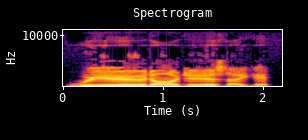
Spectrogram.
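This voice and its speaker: A man voicing a big, good-natured Gaul who talks slowly and ponderously. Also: low-pitched, animated, no room sound, phone-quality sound, full character voice. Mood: baffled. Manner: slow, ponderous, pleading.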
